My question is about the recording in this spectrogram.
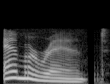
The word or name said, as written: Amirante Islands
